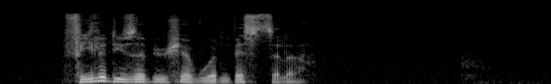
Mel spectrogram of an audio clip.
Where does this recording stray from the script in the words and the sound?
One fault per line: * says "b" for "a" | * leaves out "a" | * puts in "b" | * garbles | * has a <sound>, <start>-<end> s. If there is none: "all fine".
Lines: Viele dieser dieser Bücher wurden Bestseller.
* leaves out "dieser"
